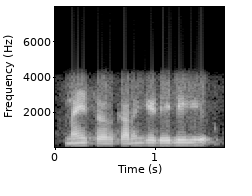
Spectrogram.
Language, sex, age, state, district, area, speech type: Marathi, male, 18-30, Maharashtra, Yavatmal, rural, conversation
